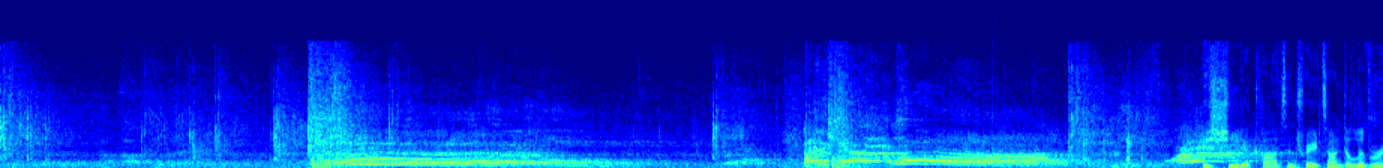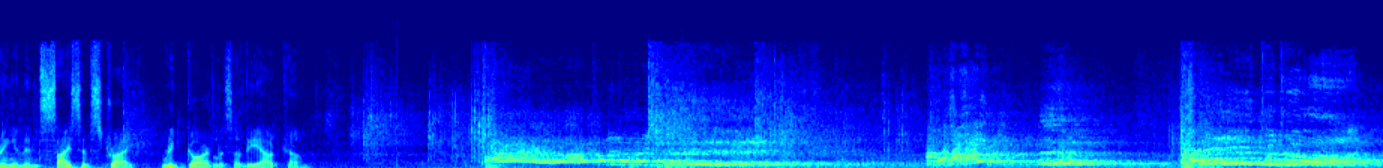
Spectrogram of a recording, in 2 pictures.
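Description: Men shout loud, drawn-out battle cries in an echoing hall.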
